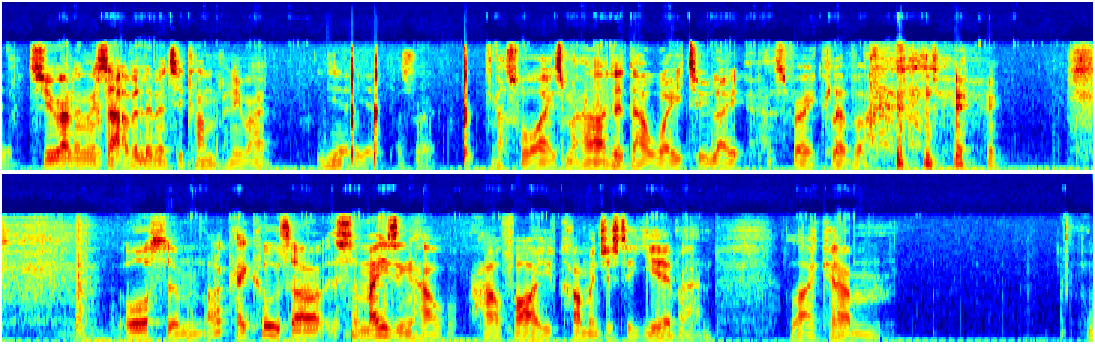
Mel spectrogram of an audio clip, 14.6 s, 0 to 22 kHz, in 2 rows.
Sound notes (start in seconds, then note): 6.2 laughs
